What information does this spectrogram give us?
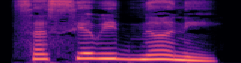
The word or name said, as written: ಸಸ್ಯವಿಜ್ಞಾನಿ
